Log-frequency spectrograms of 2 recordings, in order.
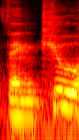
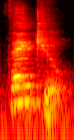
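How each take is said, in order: First: The stress falls on the word you. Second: The stress falls on the word thank. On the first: The speaker is thanking someone first. "you의 액센트를 준다" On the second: The speaker is replying to someone's thanks. "내가 고맙죠 할 때는 thank you 이렇게 합니다"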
